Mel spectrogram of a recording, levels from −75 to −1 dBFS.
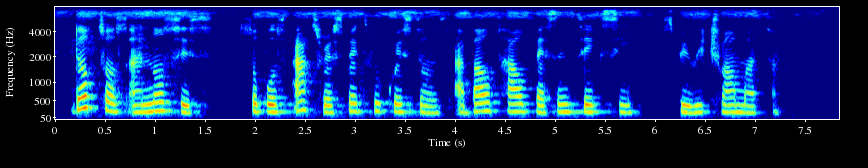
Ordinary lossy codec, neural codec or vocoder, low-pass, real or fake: none; none; 7.2 kHz; real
